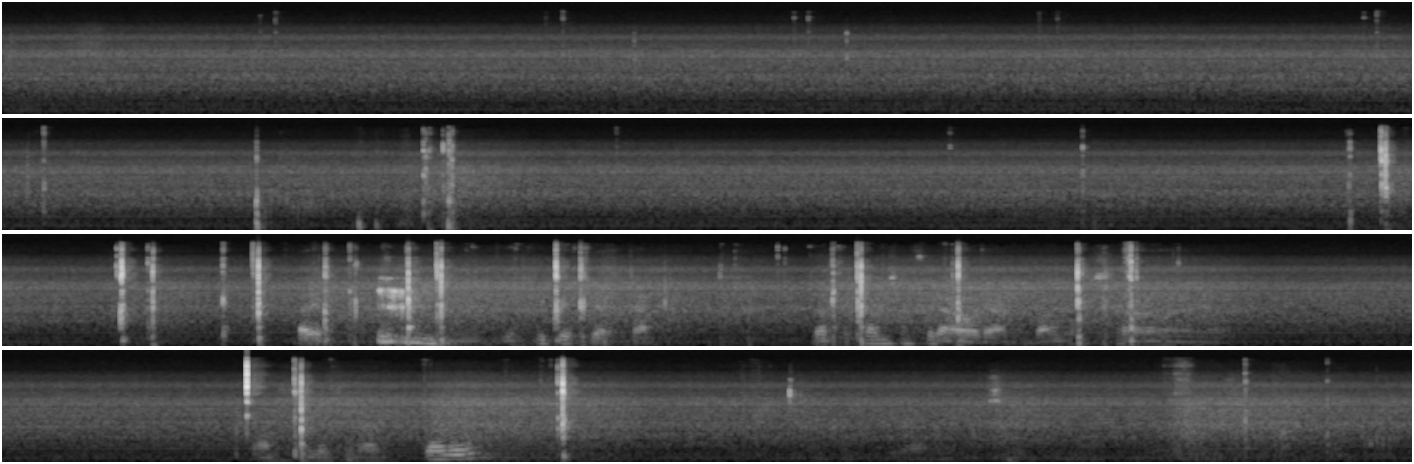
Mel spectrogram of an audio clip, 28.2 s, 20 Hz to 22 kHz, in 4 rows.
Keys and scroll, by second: 9.1 shift+c, 14.0 space, 15.4 space, 16.3 space, 17.0 v, 18.4 space, 19.5 v, 22.6 space.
